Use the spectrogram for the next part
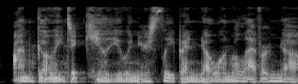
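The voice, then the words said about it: Deep, dark growling voice. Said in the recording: “A deep, dark growl came from what used to be this teenage girl's screech. A deep voice came from this girl saying”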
